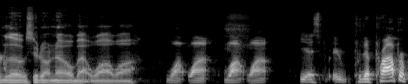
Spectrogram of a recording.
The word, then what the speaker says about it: Wawa: Wah, wah, wah, wah. Yeah. Wow. Kind of like let's start it here. The proper pronunciation is, let's say I'm going to Wawa anymore.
